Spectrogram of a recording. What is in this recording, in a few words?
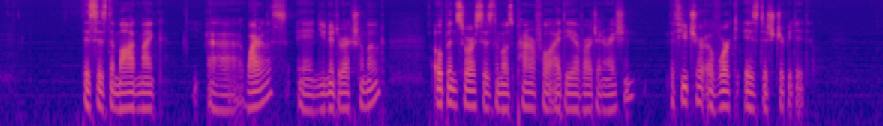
modmic wireless uni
